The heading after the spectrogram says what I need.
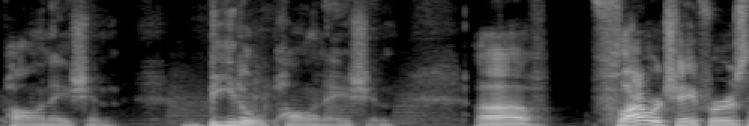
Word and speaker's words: chafer: I just realized the word is chaffer. Chaf is spelled ch h a f. I mean e with no e with no r. chafe. E at the end.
